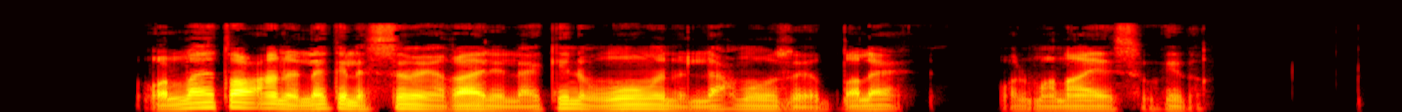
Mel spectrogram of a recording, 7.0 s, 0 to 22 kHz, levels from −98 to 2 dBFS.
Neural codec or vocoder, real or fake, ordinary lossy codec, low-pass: none; real; MP3, 48 kbps; 9.9 kHz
